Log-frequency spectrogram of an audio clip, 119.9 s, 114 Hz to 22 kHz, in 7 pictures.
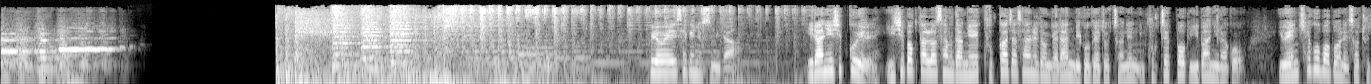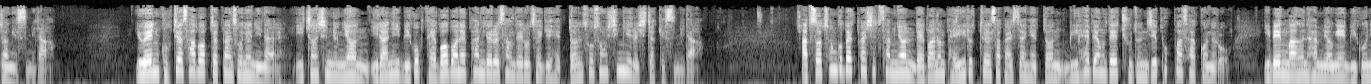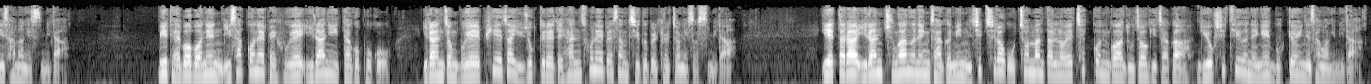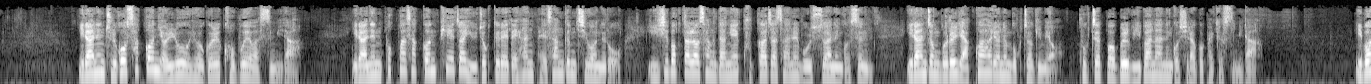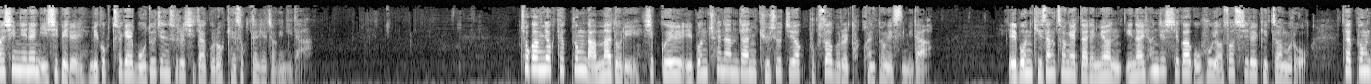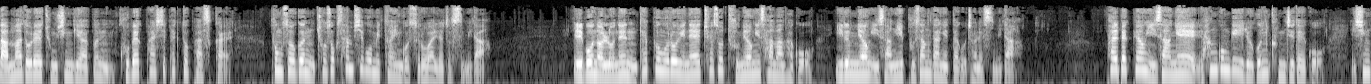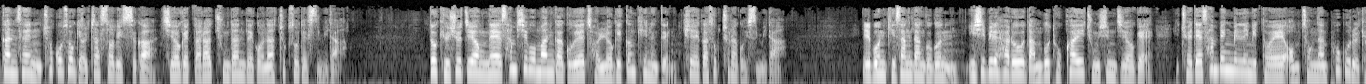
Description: VOA 한국어 아침 뉴스 프로그램 '워싱턴 뉴스 광장' 2022년 9월 20일 방송입니다. 미국은 대북 억제를 위해 전략자산의 효과적인 역내 전개와 운용이 지속되도록 한국과의 공조 강화를 약속했습니다. 미 해군은 로널드 레이건 항공모함이 부산에 입항해 한국군과 연합훈련할 계획이라고 밝혔습니다. 제77차 유엔총회에서 미국은 식량 안보와 보건 협력, 안보리 개혁 문제를 주요 우선순위로 다룹니다.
